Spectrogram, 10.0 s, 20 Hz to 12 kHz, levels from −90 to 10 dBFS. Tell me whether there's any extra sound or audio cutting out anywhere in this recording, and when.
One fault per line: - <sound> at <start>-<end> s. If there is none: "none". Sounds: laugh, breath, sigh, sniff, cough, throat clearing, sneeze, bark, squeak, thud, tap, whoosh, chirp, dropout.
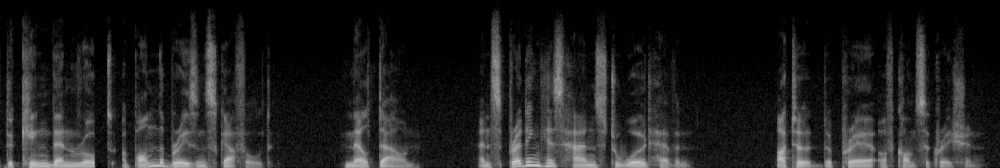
- dropout at 0.9-1.1 s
